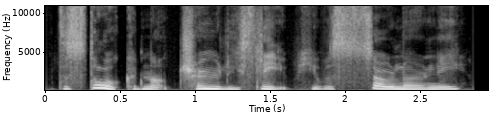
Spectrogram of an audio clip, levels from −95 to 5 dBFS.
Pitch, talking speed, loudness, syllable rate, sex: 265 Hz, 225 wpm, -15 LUFS, 5.1 syllables/s, female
